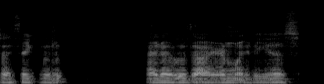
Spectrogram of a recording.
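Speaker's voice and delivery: low, mumbled mutter under the breath, half to oneself. Recounting a scene, acting out what the character mutters: retold mutter. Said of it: "he kind of mutters".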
